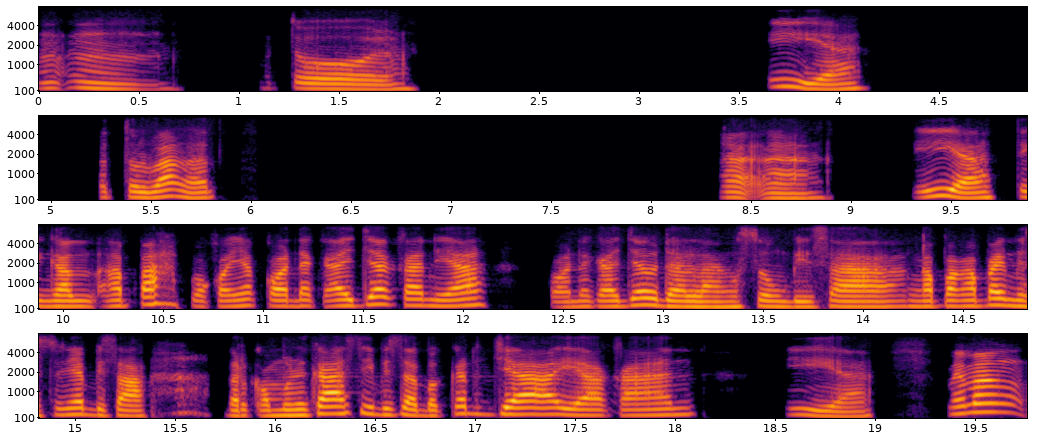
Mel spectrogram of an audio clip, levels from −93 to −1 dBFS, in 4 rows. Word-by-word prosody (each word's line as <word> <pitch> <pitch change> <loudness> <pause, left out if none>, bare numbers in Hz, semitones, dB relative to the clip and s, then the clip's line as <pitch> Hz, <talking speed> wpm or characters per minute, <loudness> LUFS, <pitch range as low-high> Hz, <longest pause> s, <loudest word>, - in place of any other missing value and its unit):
Mhm, 195 +1 -8 0.8
betul. 175 -4 -2 2.0
Iya. 185 -7 -3 1.1
Betul 190 -1 -3
banget. 195 -3 +1 2.5
Heeh. 170 -3 -4 0.5
Iya, 190 -3 +2
tinggal 190 -1 +1
apa, 240 +8 +1
pokoknya 190 +2 -3
connect 200 -2 -1
aja 235 +5 +2
kan 220 -1 +1
ya, 215 +4 +2 0.2
connect 175 +2 -6
aja 235 +4 +3
udah 195 -5 +3
langsung 180 +1 0
bisa 180 +1 +1
ngapa-ngapain, 200 +4 +3
biasanya 210 +1 -1
bisa 190 -4 +1 0.4
berkomunikasi, 190 +8 +3
bisa 210 -3 +1
bekerja, 225 +3 +3
ya 195 -2 +2
kan. 195 +3 -2 0.5
Iya. 170 -6 -4 0.4
Memang 290 +3 +3
195 Hz, 90 wpm, -22 LUFS, 180-215 Hz, 2.5 s, aja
